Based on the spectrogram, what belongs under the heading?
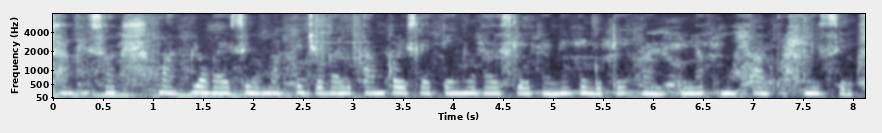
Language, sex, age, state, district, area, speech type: Assamese, female, 45-60, Assam, Charaideo, rural, spontaneous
